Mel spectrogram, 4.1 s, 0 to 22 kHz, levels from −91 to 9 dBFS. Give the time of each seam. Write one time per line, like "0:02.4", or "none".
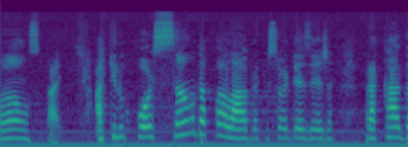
0:01.3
